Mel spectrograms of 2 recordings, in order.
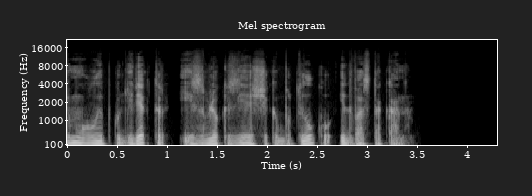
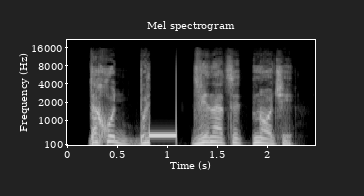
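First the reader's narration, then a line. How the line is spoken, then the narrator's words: Barked, angry. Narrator (Russian): рявкнул директор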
